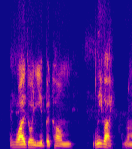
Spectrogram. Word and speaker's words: Levi: So it's actually pronounced Levi.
